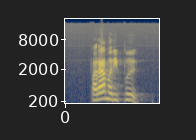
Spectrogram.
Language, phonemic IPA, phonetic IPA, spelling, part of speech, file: Tamil, /pɐɾɑːmɐɾɪpːɯ/, [pɐɾäːmɐɾɪpːɯ], பராமரிப்பு, noun, Ta-பராமரிப்பு.ogg
- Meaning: 1. maintenance; support 2. management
